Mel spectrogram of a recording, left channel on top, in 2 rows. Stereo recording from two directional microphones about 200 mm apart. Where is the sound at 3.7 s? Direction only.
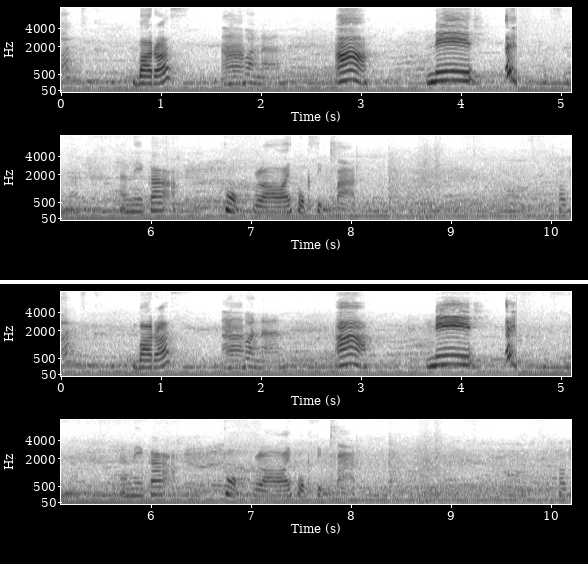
20° left (ahead or behind).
